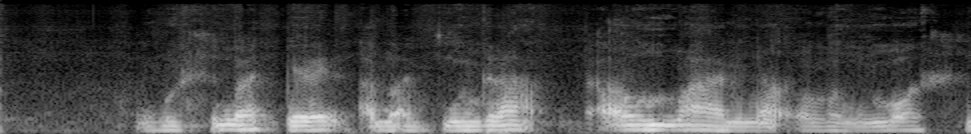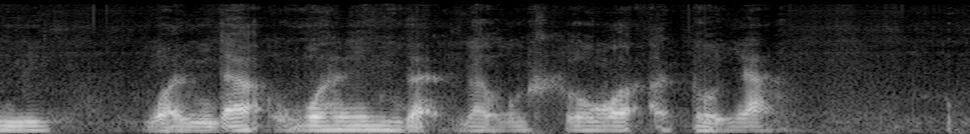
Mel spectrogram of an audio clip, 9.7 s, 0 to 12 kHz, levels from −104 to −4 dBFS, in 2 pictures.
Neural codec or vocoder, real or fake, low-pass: codec, 24 kHz, 1.5 kbps, HILCodec; fake; 10.8 kHz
